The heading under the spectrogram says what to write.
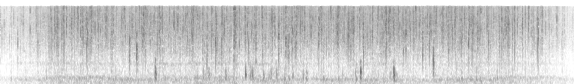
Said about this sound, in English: We're back underwater again, of all things. Oh. Is that coral growing? That counts. It's coral reef. Wow. The popping and chewing sounds are from like tons of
